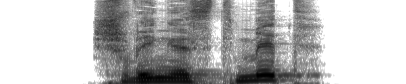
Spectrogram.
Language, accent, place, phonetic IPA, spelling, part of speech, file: German, Germany, Berlin, [ˌʃvɪŋəst ˈmɪt], schwingest mit, verb, De-schwingest mit.ogg
- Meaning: second-person singular subjunctive I of mitschwingen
